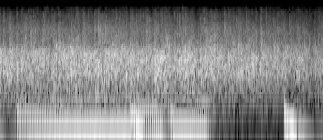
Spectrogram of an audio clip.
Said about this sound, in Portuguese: E nosso podcast está comemorando um ano de existência. Uma salva de palmas!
